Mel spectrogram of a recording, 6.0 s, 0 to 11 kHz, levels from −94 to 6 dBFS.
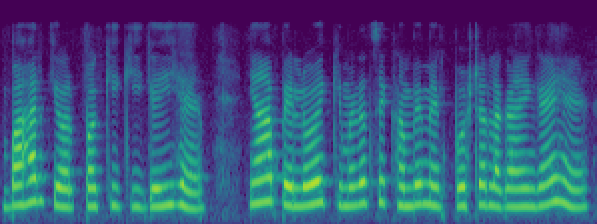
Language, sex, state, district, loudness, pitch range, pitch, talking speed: Hindi, female, Jharkhand, Ranchi, -17 LUFS, 270-300 Hz, 285 Hz, 190 wpm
